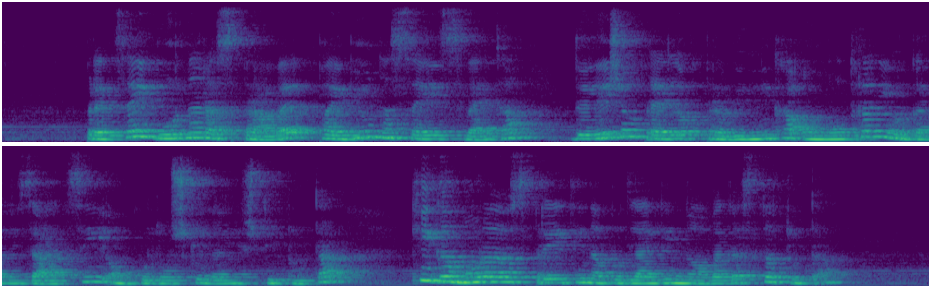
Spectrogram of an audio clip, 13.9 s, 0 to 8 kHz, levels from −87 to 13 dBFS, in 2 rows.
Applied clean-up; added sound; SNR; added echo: none; none; none; reverberation time 0.7 s.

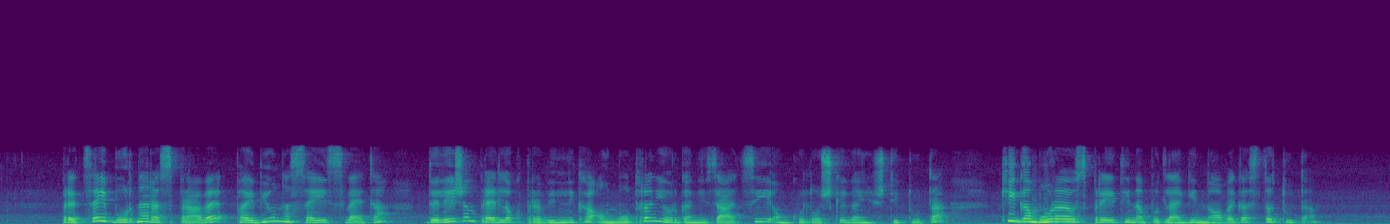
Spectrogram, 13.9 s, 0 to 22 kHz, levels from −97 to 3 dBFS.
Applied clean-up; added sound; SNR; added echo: none; none; none; none.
